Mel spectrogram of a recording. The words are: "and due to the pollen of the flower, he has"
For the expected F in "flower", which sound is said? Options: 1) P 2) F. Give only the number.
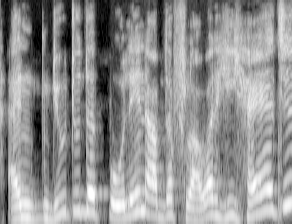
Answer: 2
